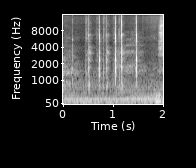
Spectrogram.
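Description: About six quick sharp clicks in a second's time, from parts of an old McCulloch Mac 1010 chainsaw being handled around its air filter.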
